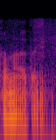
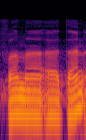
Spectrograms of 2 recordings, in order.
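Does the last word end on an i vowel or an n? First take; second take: i vowel; n. First: The phrase ends on an i vowel. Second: The phrase ends on an n sound. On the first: "berhenti pada ya" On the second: "berhenti pada nun"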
